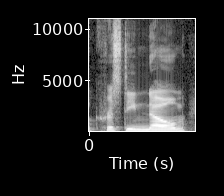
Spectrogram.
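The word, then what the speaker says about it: Kristi Noem: sorry i am sorry i have been pronouncing her name wrong christie gnome i need to get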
